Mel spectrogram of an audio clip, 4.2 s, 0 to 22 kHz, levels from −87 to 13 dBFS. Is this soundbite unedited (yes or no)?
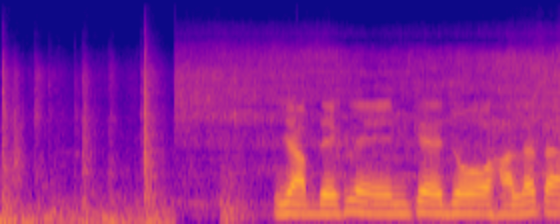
no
